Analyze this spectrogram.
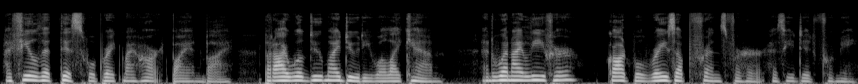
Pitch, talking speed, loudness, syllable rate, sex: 160 Hz, 260 wpm, -20 LUFS, 5.5 syllables/s, female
